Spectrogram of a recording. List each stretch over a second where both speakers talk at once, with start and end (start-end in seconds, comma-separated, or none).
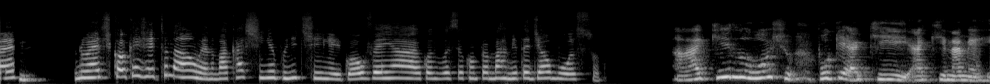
none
